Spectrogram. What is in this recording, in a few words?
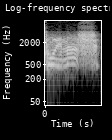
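Serbian player friendly fire mood low; speech; War Thunder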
